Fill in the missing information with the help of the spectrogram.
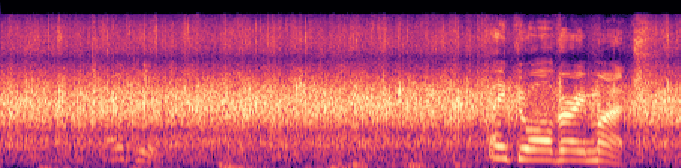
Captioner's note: applause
